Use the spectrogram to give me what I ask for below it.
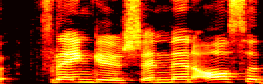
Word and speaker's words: Fränkisch: Yeah, so it's that's not just Fränkish, it's Fränkisch. Fränkisch. And then also they don't pronounce the K, they pronounce it like a G, as we just said too.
